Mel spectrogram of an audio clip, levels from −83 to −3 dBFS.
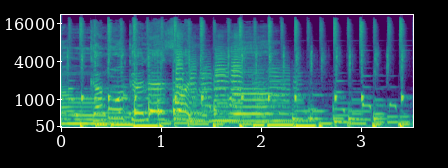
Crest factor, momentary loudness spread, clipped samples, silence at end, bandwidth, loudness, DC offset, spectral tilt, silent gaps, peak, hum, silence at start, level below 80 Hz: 10 dB; 6 LU; 0.2%; 0 s; over 20 kHz; -12 LUFS; under 0.1%; -5.5 dB/octave; none; 0 dBFS; none; 0 s; -18 dBFS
